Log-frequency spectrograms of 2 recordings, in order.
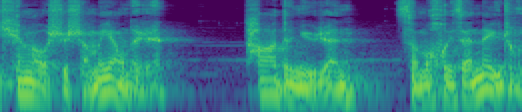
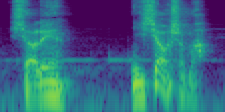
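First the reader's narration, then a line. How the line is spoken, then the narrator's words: Deep breath first. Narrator (Chinese): 小道童深吸口气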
